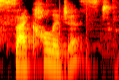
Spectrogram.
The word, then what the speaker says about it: psychologist: We've got psychologist, coup, and receipt. We don't hear that P at all, absolutely not, at the start, in the middle, or at the end of a word.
